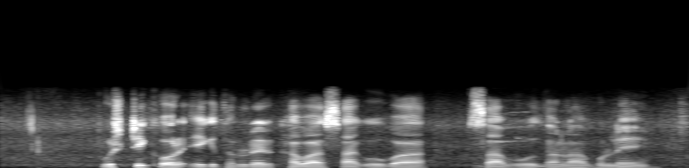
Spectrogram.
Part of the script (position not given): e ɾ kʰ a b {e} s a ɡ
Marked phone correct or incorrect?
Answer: incorrect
